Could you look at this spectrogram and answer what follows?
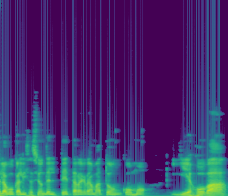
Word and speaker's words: Jehová: Esta ha sido la pronunciación aceptada de Yod-Heh-Vav-Heh durante al menos los últimos 400 años en el mundo occidental. Las escrituras, las traducciones, los comentarios, los libros de oración, las obras teológicas, los himnos y los cristianos en general han utilizado esta pronunciación estandarizada, Jehová.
